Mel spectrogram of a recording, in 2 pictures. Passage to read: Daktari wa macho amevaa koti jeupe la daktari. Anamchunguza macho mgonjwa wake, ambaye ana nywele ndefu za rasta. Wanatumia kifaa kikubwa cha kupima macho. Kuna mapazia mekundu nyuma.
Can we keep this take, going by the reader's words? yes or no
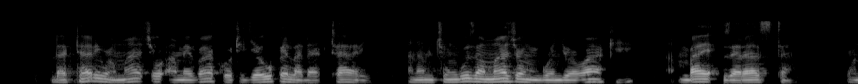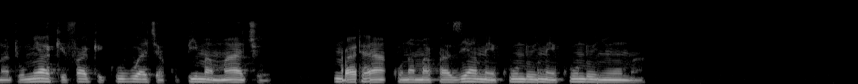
no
